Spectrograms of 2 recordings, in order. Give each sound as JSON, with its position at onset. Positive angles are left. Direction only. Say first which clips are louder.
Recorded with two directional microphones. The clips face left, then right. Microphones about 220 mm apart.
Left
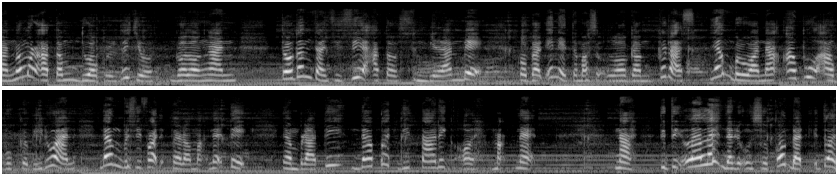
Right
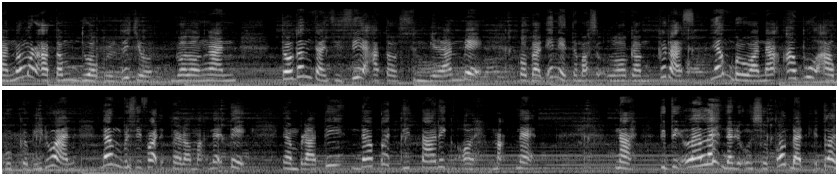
{"t": 0.0, "sound": "speech", "louder": "left 3 dB", "side_deg": 50}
